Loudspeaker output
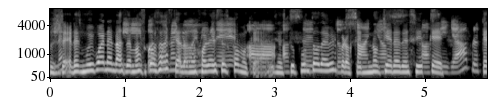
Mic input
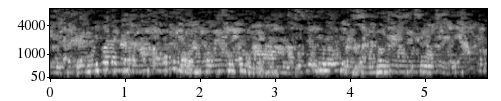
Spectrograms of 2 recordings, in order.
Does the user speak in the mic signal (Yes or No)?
No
